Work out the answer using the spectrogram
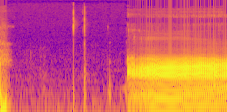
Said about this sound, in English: Dude, that was a really loud stomach growl. I'm hungry.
